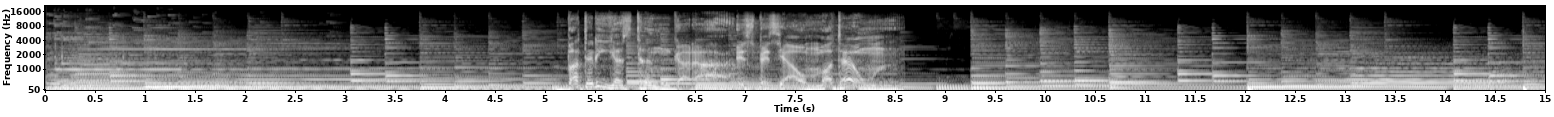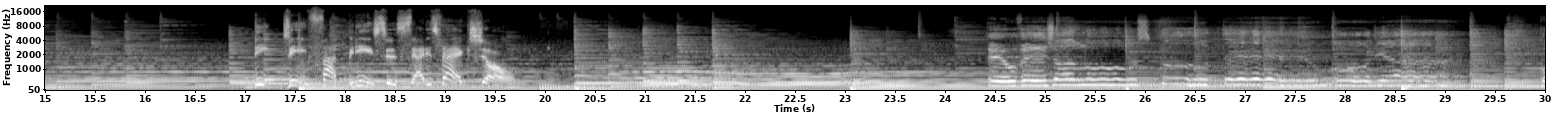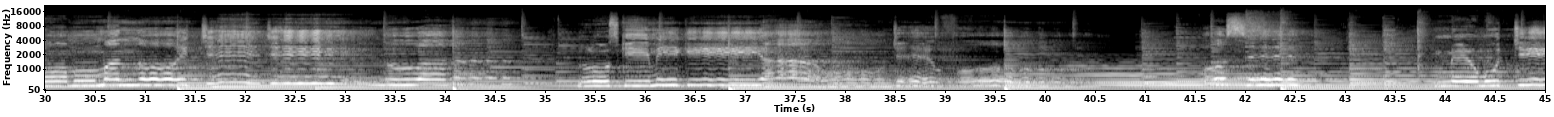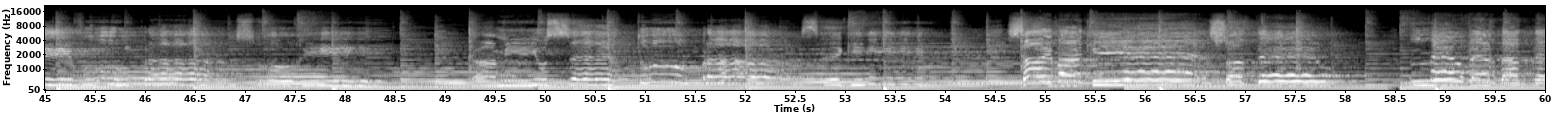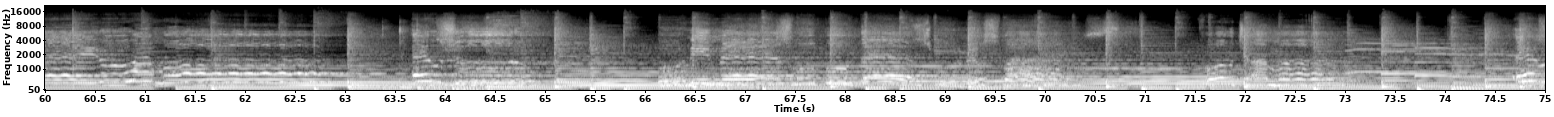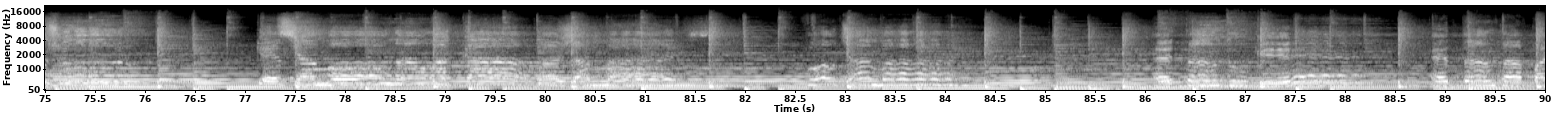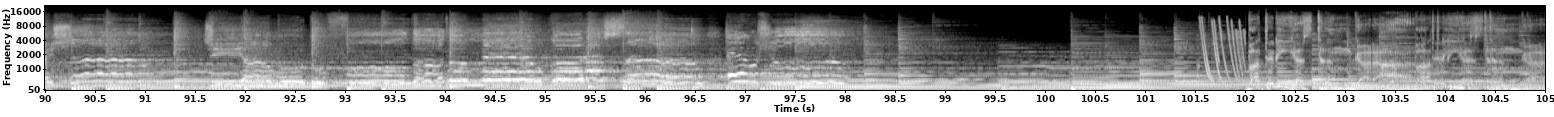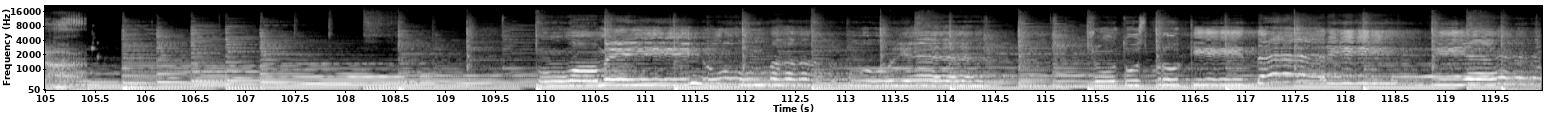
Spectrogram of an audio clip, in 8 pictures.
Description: Modao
